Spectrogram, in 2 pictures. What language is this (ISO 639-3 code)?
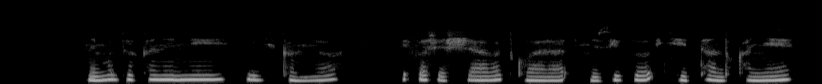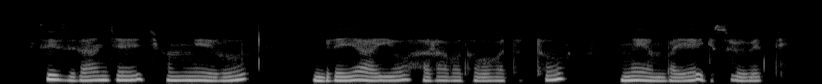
kin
